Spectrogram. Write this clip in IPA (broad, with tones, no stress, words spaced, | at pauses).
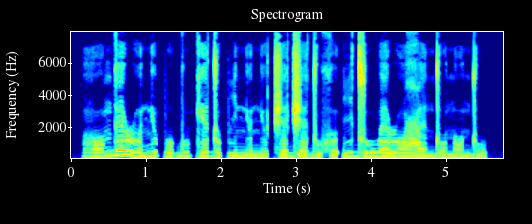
ɦɔ˨˦ŋɡɛ˦ɹɵ˨ nʲɵ˦po˨ɡu˦ kʲɛ˦dɵ˨pi˨ nʲɵ˨nʲɵ˨ t͡ʃɛ˨˦d͡ʒɛ˨du˨ xɵ˨ʔi˦d͡zu˦ wɛ˦ɹɔ˦ ʕɛ˨ndo˨nɔ˨ ndu˨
